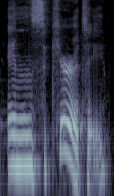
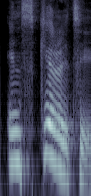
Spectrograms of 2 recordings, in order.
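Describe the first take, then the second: First: Said in the usual way. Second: INSECURITY squeezed to "in-skyur-ity"; imitated accented pronunciation. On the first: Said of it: "the way he says it". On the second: Quoting a Buddhist teacher's lecture, "Insecurity" in his accented, squeezed pronunciation. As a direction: say "Insecurity" with the second vowel dropped, "inskyurity". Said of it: "with his accent, he does say".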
